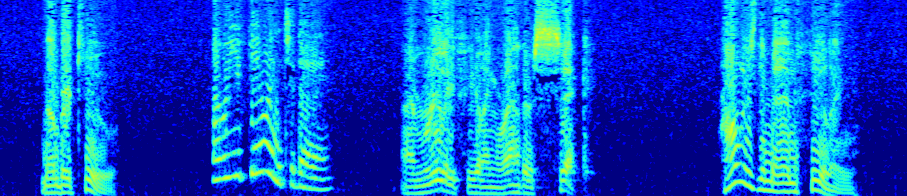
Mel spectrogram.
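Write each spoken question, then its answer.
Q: How is the man feeling?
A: Sick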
